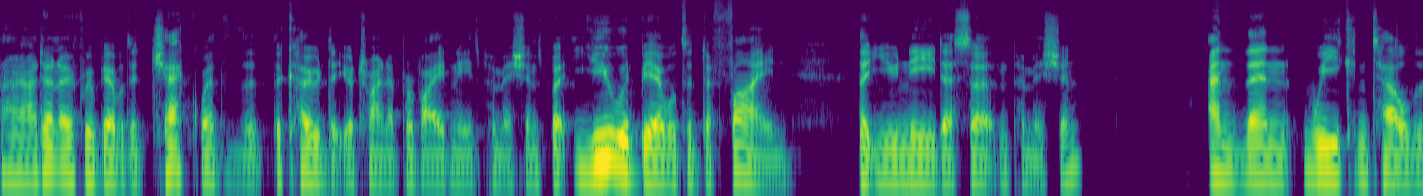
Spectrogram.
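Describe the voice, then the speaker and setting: A man with a British accent talks at a fairly quick pace and a medium pitch, with ordinary pitch variation. The sound is dry and close with no echo, in a very clean recording with a silent background. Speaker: software developer, livestream co-host. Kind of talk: casual technical livestream chat. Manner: halting, many false starts.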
